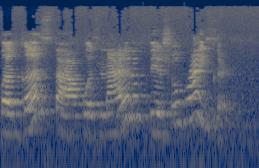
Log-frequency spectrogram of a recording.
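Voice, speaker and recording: A woman speaks at a fairly slow pace with very wide pitch swings. Background noise is noticeable. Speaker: classroom teacher. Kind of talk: reading a picture book aloud to a class.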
